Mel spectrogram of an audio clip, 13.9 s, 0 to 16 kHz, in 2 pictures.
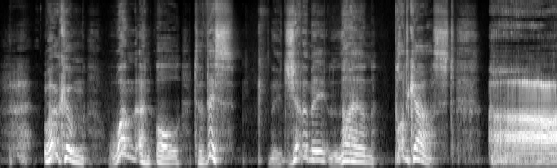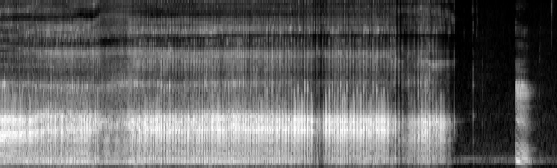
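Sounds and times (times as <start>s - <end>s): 
speech: 0.6s - 8.3s
lion roaring: 6.1s - 12.6s.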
